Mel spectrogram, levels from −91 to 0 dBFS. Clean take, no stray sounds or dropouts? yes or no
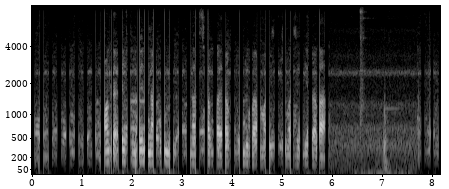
no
